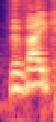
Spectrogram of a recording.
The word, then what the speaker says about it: Vivek: rhymes with fake yeah vake it rhymes with snake etc etc Ste oil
